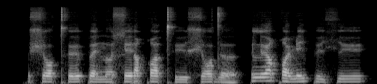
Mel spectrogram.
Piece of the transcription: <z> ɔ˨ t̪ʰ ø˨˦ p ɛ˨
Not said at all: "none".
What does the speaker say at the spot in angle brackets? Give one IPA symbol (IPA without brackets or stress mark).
ʃ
